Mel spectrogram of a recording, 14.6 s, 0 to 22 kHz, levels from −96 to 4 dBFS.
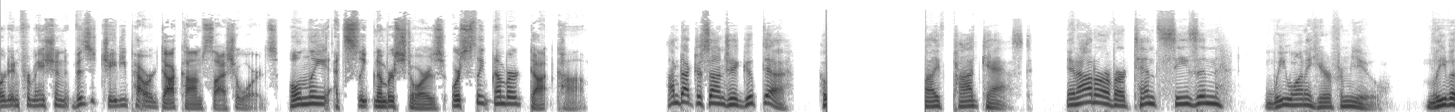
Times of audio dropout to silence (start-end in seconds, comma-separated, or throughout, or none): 8.26-9.26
